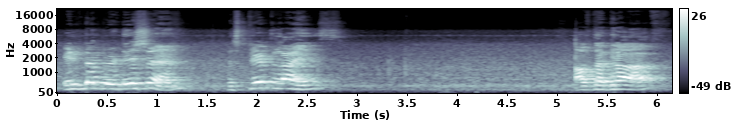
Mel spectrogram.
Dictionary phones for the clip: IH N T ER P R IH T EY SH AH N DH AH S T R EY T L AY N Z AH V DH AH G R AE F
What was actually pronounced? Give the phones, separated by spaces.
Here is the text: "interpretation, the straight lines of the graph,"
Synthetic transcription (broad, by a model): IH N T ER P R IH T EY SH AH N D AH S T R EY T L AY N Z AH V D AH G R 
